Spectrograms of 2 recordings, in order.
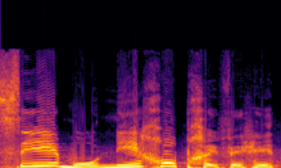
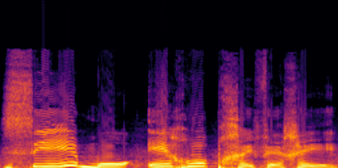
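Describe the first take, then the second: First: A consonant sound links the words together. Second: The words stay separate with no linking consonant. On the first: The speaker calls it wrong. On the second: The speaker calls it right.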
